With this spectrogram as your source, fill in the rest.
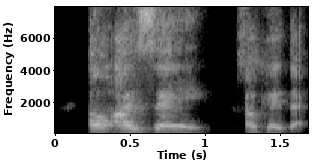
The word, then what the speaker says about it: Isaiah: All right, how do you pronounce your first name? Isaiah? Isaiah? The H is silent. Oh, Isaiah.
